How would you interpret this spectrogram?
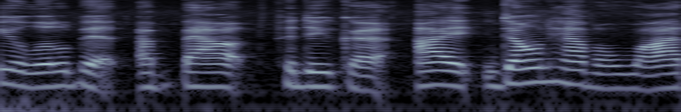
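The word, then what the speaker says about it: Paducah: So, what I thought I would do is um talk to you a little bit about Paduka. I don't have a lot of information about Paduka. It's spelled P A D U C A H in Kentucky.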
